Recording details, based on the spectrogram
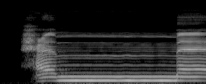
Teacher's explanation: We stretch it harakatain. We do the ghunna on the mim mushaddad. Hamma. Ha is thin, mim is thin, we smile.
